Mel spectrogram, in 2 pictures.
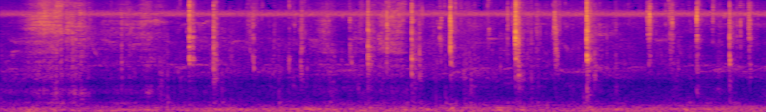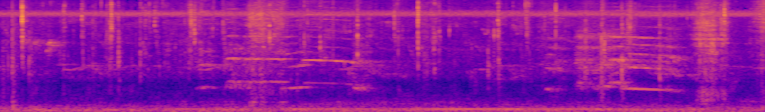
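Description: An animal calls twice, about ten and fourteen seconds in, over scattered sharp clicks and taps.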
